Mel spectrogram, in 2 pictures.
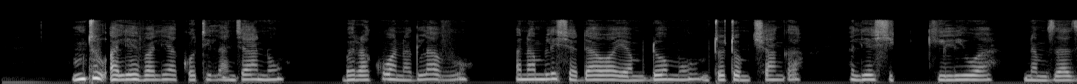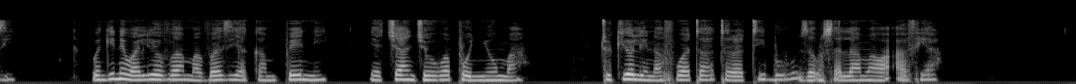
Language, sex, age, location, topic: Swahili, female, 25-35, Kisumu, health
